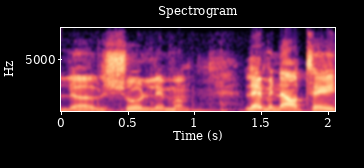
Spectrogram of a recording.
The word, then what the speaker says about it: Shlomo: From the modern Hebrew pronunciation in the Torah, Solomon is not pronounced as Sulaiman, if you must know.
